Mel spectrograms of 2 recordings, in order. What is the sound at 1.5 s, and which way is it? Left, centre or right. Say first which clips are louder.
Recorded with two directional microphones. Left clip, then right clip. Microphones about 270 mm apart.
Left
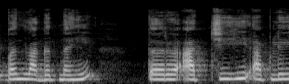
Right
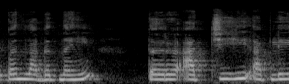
A woman's voice: left 9 dB; centre.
